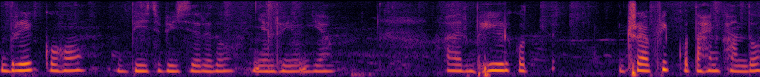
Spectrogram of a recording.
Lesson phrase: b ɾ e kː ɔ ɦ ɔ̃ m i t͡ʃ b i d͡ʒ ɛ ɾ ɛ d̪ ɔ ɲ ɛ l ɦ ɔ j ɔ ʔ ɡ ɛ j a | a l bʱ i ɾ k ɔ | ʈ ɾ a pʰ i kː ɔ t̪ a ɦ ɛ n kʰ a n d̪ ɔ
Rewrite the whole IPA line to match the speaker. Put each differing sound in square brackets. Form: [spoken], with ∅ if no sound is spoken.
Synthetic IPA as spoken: b ɾ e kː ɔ ɦ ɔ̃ [b] i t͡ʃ b i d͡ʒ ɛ ɾ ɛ d̪ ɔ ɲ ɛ l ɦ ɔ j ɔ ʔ ɡ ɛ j a | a [ɾ] bʱ i [ɽ] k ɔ | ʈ ɾ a pʰ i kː ɔ t̪ a ɦ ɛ n kʰ a n d̪ ɔ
